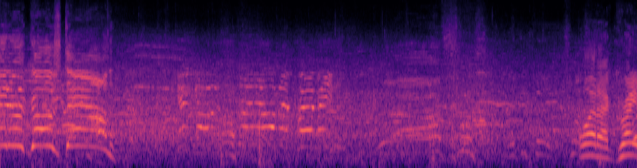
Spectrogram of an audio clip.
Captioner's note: crowd chatter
